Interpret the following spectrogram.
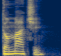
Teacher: t as in toachi articulated in that exact same spot and without any big puff of air like we use in English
